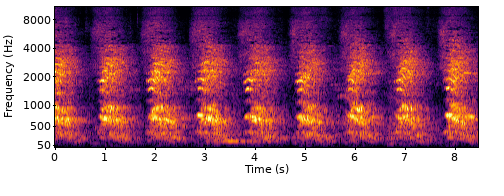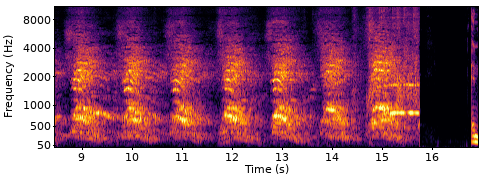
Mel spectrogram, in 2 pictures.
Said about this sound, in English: She's getting drowned out by boos.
